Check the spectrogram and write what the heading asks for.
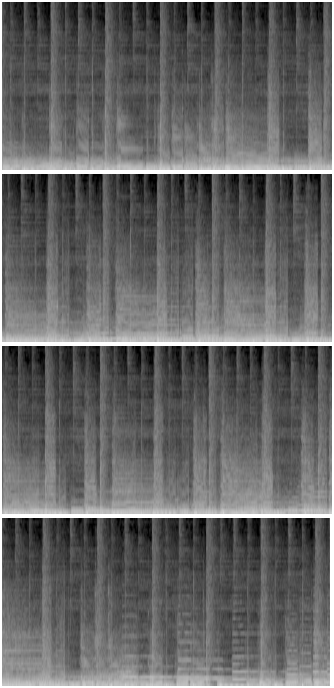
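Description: Background music with guitar and a steady beat.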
